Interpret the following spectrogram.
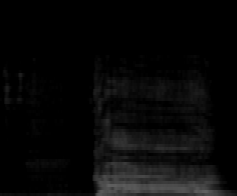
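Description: A man's loud, anguished wail. It starts about a second in, holds one high pitch, and begins to drop just as it ends.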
